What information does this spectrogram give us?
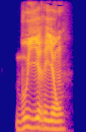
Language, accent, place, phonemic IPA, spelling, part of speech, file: French, France, Lyon, /bu.ji.ʁjɔ̃/, bouillirions, verb, LL-Q150 (fra)-bouillirions.wav
- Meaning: first-person plural conditional of bouillir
